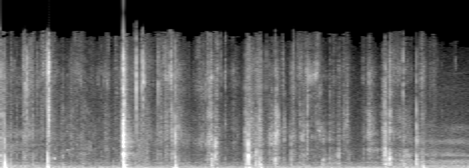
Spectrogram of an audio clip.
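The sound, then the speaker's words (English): Oracle cards being shuffled and drawn from a deck: a few sharp, papery snaps and flicks over soft, continuous rustling, quiet throughout with no voices. “So I'm going to go ahead and I'm going to pick a couple of cards for you.”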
